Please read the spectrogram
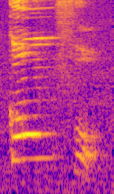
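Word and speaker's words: Kung Fu (功夫): É Kung Fu. Kung Fu. – Então não tem a pronúncia do G, né? Em português é Kung, Kung Fu. Em chinês, Kung Fu. – Isso é K-O-N-G-F-U.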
